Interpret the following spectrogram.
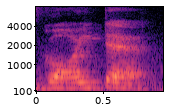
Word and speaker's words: goitre: of iodine leads to goiter, and the spelling Goitre, and the pronunciation is goiter.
